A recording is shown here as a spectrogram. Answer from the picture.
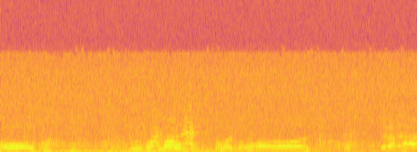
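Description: Voices of other people talking in the background, some of them high-pitched.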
